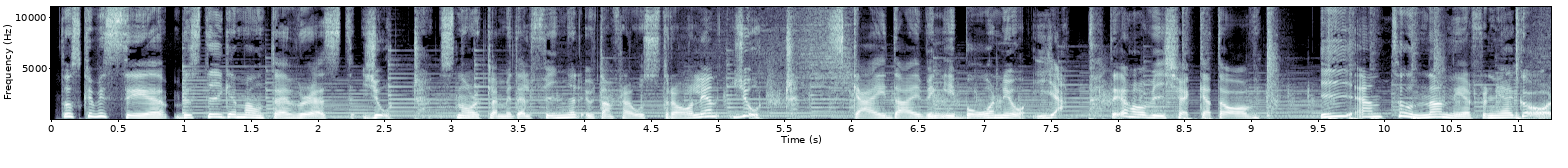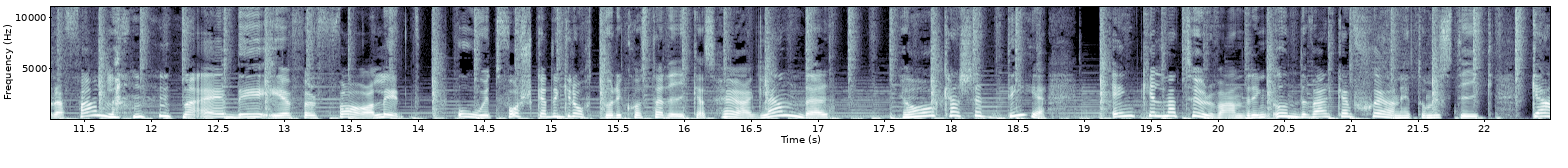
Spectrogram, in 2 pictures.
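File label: Swedish commercial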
